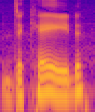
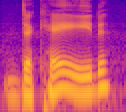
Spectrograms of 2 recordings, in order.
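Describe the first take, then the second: First: The stress falls on the second syllable. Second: The stress falls on the first syllable.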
